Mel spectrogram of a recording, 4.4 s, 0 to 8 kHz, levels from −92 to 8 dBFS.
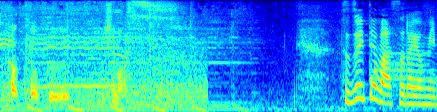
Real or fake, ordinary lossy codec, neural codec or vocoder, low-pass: real; none; none; none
